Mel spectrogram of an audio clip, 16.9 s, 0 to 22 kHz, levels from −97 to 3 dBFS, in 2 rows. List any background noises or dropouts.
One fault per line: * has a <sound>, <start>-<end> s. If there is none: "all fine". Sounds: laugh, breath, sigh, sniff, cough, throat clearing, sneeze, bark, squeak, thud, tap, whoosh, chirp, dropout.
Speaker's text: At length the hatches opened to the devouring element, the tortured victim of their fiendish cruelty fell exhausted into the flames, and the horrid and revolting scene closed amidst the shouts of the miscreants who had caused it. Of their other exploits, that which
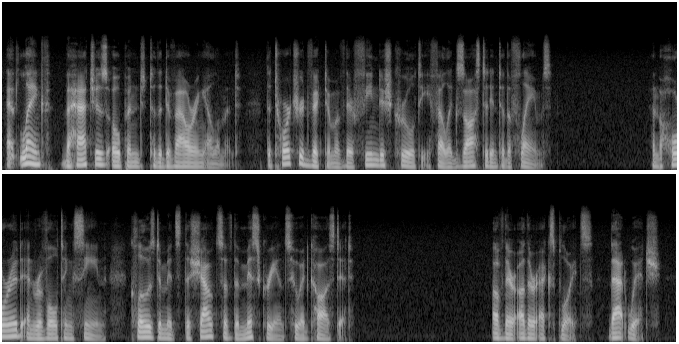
all fine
